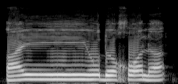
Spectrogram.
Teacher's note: نون ساکن کے بعد یا ہے حروف المعلوم میں سے، یہاں پہ ادغام ہوگا اس لیے غنہ کریں گے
